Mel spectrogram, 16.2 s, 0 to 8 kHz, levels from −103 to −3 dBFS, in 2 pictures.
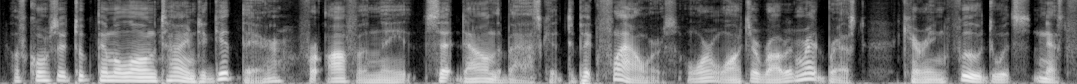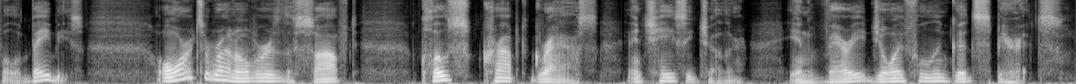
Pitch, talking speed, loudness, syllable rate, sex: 105 Hz, 195 wpm, -20 LUFS, 5.1 syllables/s, male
